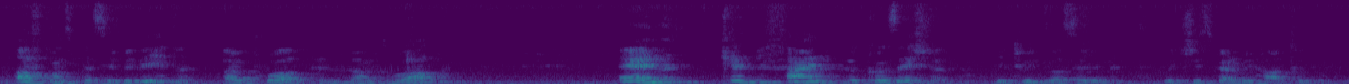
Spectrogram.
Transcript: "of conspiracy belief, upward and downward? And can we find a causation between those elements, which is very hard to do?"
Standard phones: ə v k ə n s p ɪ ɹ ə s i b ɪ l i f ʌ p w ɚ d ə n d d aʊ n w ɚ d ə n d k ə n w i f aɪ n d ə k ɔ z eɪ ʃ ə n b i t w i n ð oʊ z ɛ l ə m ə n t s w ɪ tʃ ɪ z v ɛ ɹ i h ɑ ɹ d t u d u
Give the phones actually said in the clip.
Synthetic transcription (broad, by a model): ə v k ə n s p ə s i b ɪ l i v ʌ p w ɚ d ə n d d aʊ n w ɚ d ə n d k ə n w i f aɪ n d ə k ɔ z eɪ ʃ ə n b i t w i n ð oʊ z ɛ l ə m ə n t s w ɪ tʃ ɪ z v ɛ w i h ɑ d t u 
